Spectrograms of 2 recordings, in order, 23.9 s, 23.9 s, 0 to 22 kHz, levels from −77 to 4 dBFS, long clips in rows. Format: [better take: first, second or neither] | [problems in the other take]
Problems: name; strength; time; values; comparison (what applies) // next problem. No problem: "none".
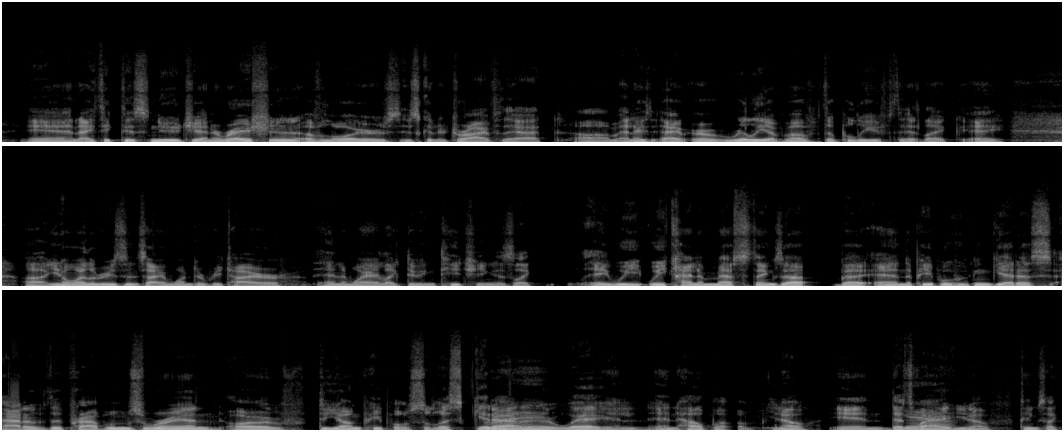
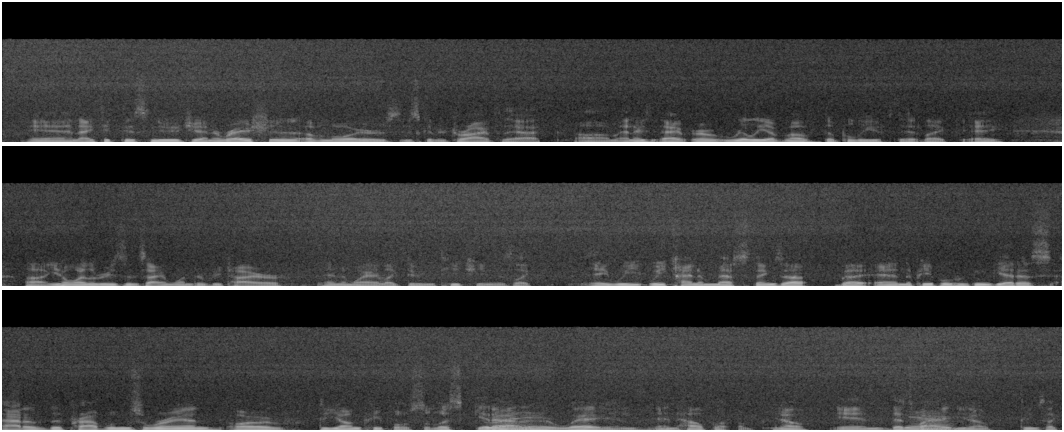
first | hiss; loud; throughout; 9 dB below the speech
